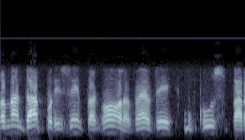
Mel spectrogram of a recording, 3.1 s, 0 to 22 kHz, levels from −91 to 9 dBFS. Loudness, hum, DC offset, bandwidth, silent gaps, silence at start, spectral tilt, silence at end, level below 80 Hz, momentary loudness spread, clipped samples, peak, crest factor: -20 LUFS; none; under 0.1%; 8.4 kHz; none; 0 s; -4.5 dB/octave; 0 s; -76 dBFS; 12 LU; under 0.1%; -2 dBFS; 18 dB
